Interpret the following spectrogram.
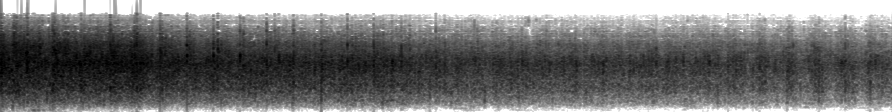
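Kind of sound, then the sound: crowd, audience applause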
